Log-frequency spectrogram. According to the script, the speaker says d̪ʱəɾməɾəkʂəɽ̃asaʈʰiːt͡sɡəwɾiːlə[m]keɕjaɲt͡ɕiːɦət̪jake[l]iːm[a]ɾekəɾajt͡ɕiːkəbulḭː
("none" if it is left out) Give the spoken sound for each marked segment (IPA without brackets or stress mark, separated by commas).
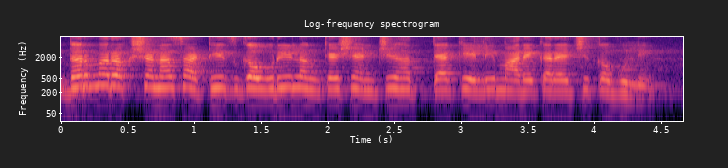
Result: ŋ, l, a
